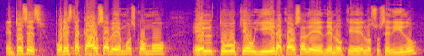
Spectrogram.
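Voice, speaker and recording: A man's voice: a little high, a little slow, smooth. A man preaching a sermon, often putting questions to the congregation and adding "¿verdad?". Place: church.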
